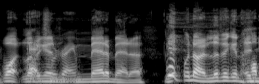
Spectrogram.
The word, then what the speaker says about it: Matamata: Matamata? Well, no, living in Hobbiton. New Zealand. Living in the Shire. For those international, Hobbiton, where it was filmed, is in Matamata, New Zealand. Or Matamata, it's pronounced in New Zealand.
